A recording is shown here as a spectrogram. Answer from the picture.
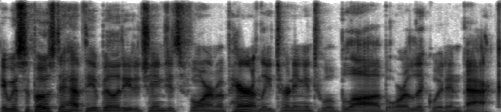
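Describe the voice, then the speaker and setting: A man talks at a very fast pace with hardly any pauses. His fairly low pitch shows ordinary variation. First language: Spanish. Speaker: gaming video narrator. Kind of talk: scripted narration.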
